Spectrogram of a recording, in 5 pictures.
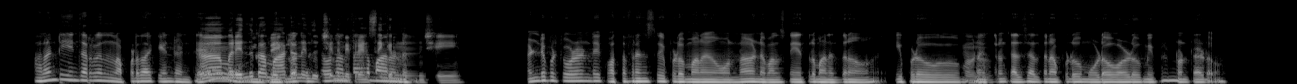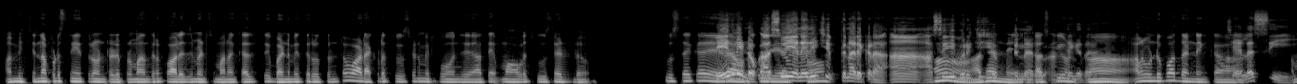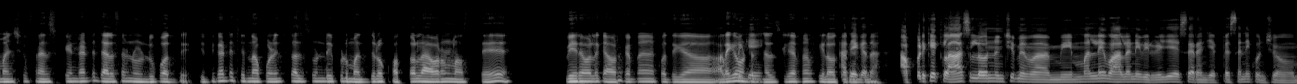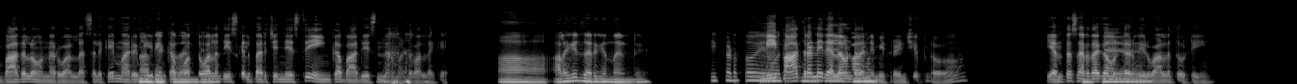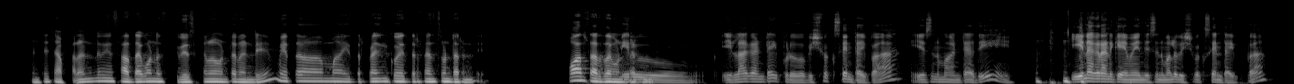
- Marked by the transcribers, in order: in English: "బ్రేక్‌లో"; in English: "ఫ్రెండ్స్"; in English: "ఫ్రెండ్స్"; in English: "ఫ్రెండ్స్"; in English: "కాలేజ్ మేట్స్"; in English: "జెలసీ"; in English: "ఫ్రెండ్స్"; in English: "జలసీ"; in English: "జలసీగానే ఫీల్"; in English: "క్లాస్‌లో"; giggle; unintelligible speech; in English: "ఫ్రెండ్‌షిప్‌లో?"; in English: "సీరియస్‌గానే"; in English: "ఫ్రెండ్స్"; in English: "ఫ్రెండ్స్"; giggle
- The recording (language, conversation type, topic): Telugu, podcast, ఒక కొత్త సభ్యుడిని జట్టులో ఎలా కలుపుకుంటారు?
